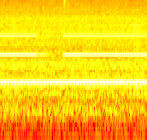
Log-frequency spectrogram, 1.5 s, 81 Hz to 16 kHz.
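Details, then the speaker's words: Live endovenous laser ablation (EVLT) of a varicose vein after cannulation, fibre placement and tumescence: steady high "musical note" showing the laser is firing, with a 0.2-second metronome pause every 5 seconds to pace catheter withdrawal for correct energy delivery. "in the background you may be able to hear a little “musical note” which indicates that the laser is in action. It has also a metronome beat. Every 5 seconds, there is a 0.2 second pause."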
